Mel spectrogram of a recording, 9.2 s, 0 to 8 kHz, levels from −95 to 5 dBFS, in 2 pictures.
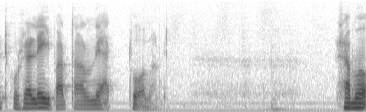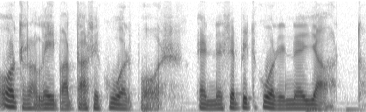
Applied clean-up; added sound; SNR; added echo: none; none; none; none.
